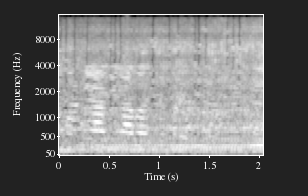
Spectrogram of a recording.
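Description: Motorcycle engines running as they ride past along a busy street, a steady low drone, with faint voices in the background.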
